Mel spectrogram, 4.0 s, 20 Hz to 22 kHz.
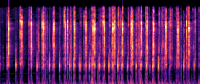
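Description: Fingertips click the triggers and tap the shell of a black, hollow plastic PS3 game controller held in both hands. The result is a rapid, continuous run of about two dozen sharp, dry clicks and taps, bright and clattery, with no ring after each hit.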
